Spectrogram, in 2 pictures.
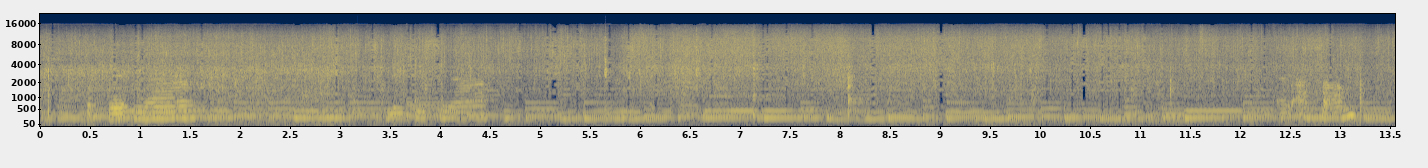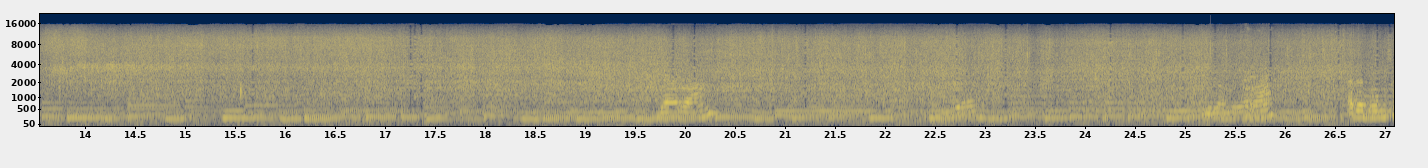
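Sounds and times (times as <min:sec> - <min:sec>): vegetables sizzling in hot oil: 0:00.0 - 0:27.0
metal spatula stirring: 0:05.1 - 0:07.4.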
